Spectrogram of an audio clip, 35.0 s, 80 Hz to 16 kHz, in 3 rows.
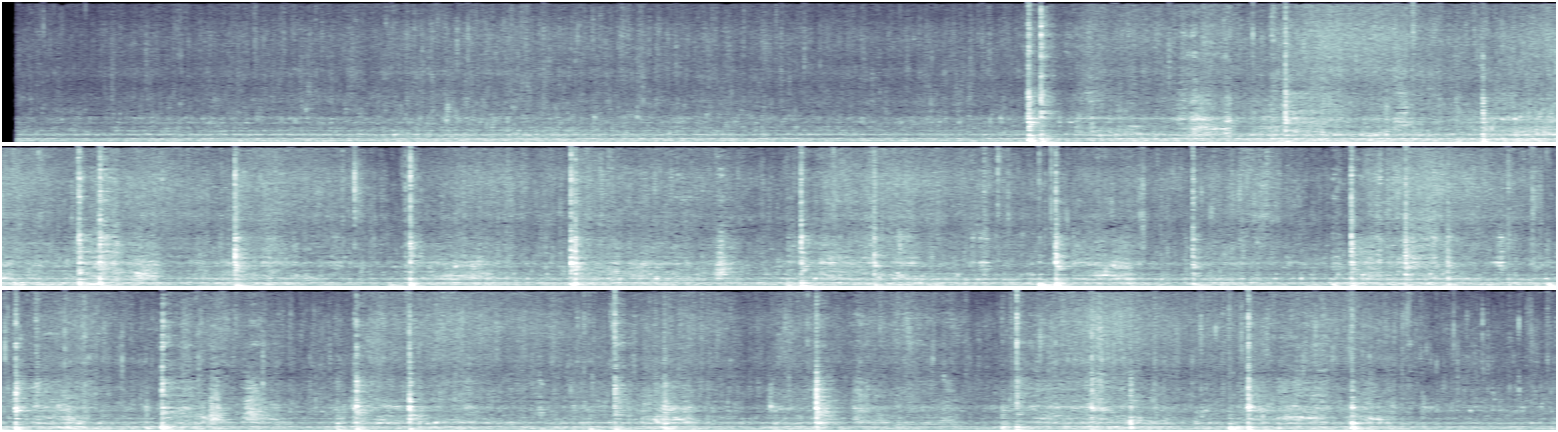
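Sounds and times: curry sizzling in a pot: 0.1s - 34.9s
metal spoon scraping a pot: 7.7s - 20.8s, 21.6s - 33.8s.

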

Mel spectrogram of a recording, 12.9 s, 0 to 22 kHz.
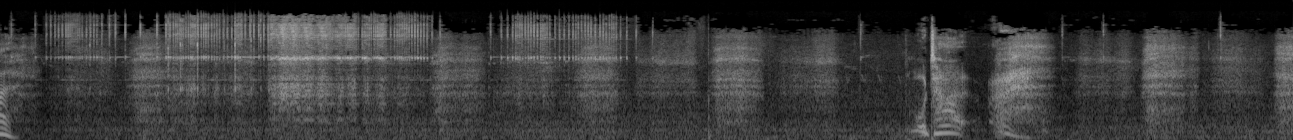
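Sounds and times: fishing reel clicking: 0.0s - 6.8s.

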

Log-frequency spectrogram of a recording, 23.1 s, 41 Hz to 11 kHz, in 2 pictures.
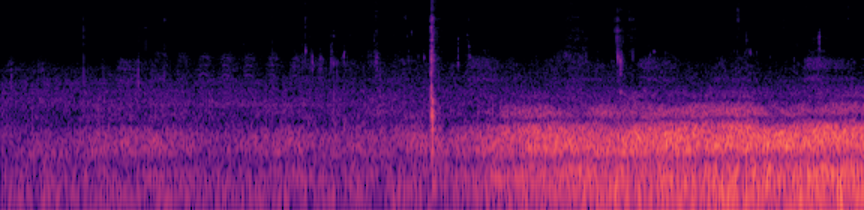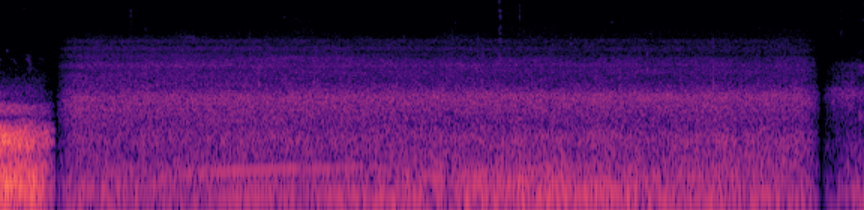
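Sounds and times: wind: 0.0s - 23.0s
river water hiss: 12.3s - 22.4s.

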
